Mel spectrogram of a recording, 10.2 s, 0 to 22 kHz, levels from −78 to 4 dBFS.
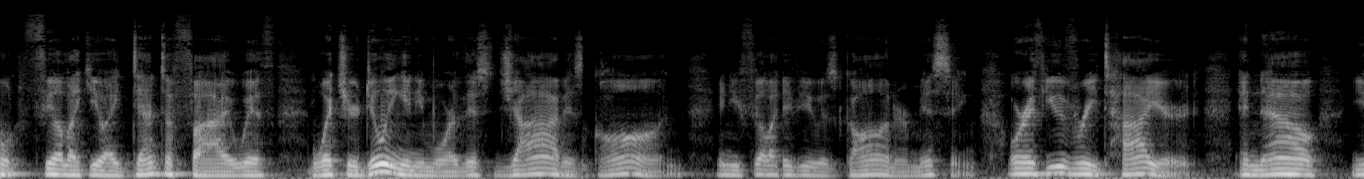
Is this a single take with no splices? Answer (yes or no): no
